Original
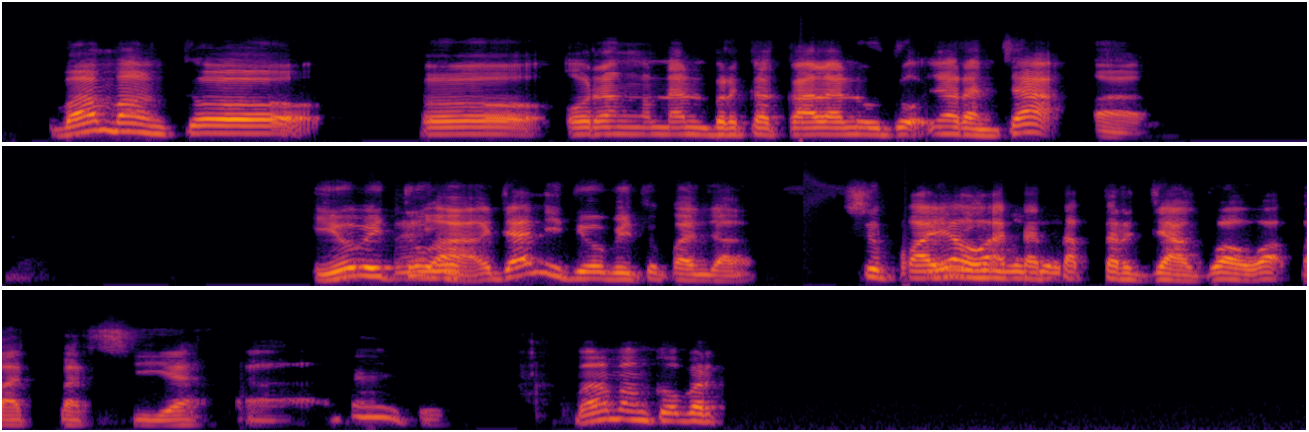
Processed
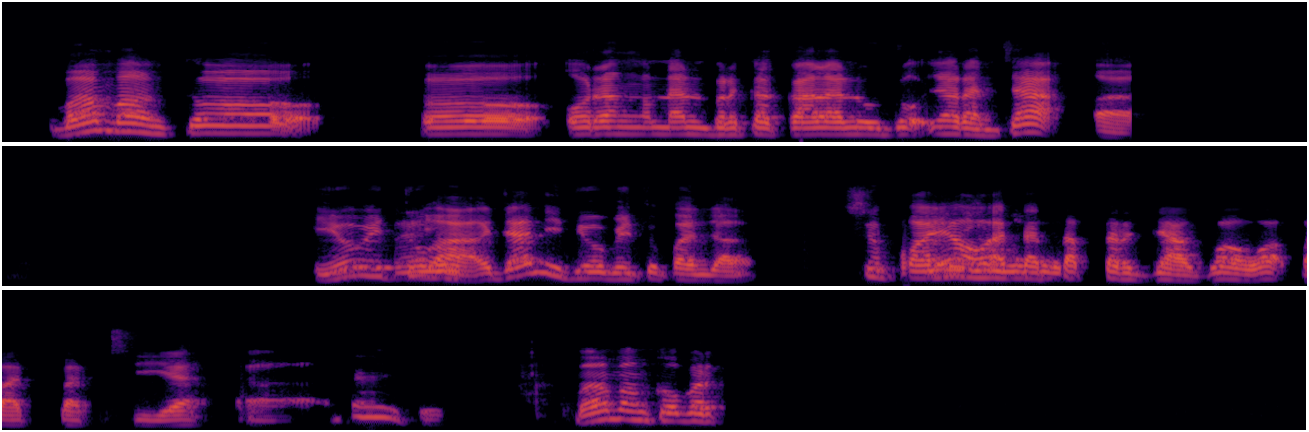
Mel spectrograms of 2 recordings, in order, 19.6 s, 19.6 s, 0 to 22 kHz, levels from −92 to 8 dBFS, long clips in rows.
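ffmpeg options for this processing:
ffmpeg -i in.wav -filter_complex "[0:a]asettb=1/sr,asplit=3[link_01][link_02][link_03];[link_01]atrim=end=11.714[link_04];[link_02]atrim=start=11.71:end=13.6,asetpts=PTS-STARTPTS,afade=type=in:duration=0.004:curve=qsin,afade=type=out:start_time=1.886:duration=0.004:curve=qsin,lowpass=frequency=2200:width=0.5412,lowpass=frequency=2200:width=1.3066[link_05];[link_03]atrim=start=13.596[link_06];[link_04][link_05]acrossfade=duration=0.004:curve1=hsin:curve2=qsin[link_07];[link_07][link_06]acrossfade=duration=0.004:curve1=qsin:curve2=hsin,asplit=2[link_08][link_09];[link_08]atrim=end=5.64,asetpts=PTS-STARTPTS,afade=type=out:start_time=5.636:duration=0.004:curve=hsin[link_10];[link_09]atrim=start=5.64,asetpts=PTS-STARTPTS,afade=type=in:duration=3.58[link_11];[link_10][link_11]concat=n=2:v=0:a=1,highshelf=frequency=5000:gain=-8,afftfilt=real='re*lt(hypot(re,im),0.501)':imag='im*lt(hypot(re,im),0.501)':win_size=1024:overlap=0.75,acrossover=split=270 3000:gain=0.112 1 0.224[link_12][link_13][link_14];[link_12][link_13][link_14]amix=inputs=3:normalize=0,volume=-4.5dB" out.wav

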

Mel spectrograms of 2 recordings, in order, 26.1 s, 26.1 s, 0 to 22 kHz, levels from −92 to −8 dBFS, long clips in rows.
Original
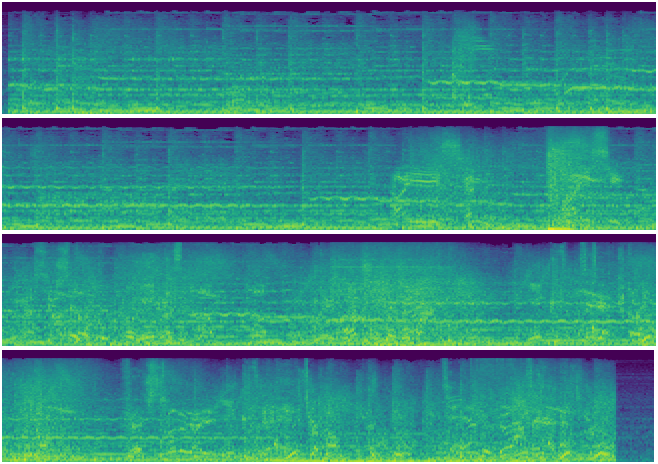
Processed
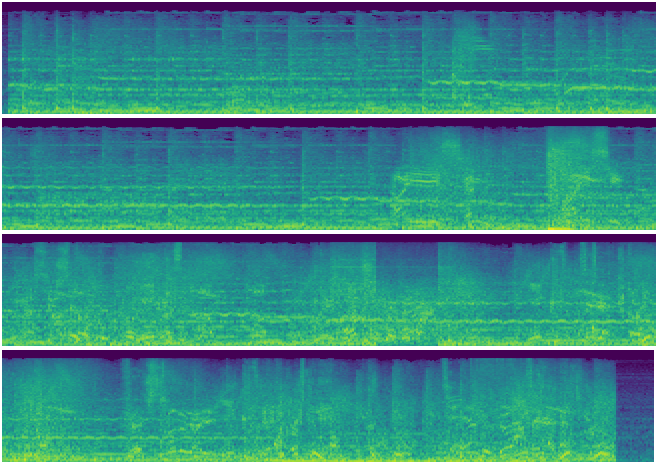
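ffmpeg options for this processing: ffmpeg -i in.wav -filter_complex "[0:a]asettb=1/sr,asplit=3[link_01][link_02][link_03];[link_01]atrim=end=16.824[link_04];[link_02]atrim=start=16.82:end=17.44,asetpts=PTS-STARTPTS,afade=type=in:duration=0.004:curve=qsin,afade=type=out:start_time=0.616:duration=0.004:curve=qsin,acrossover=split=180 2200:gain=0.1 1 0.178[link_05][link_06][link_07];[link_05][link_06][link_07]amix=inputs=3:normalize=0[link_08];[link_03]atrim=start=17.436[link_09];[link_04][link_08]acrossfade=duration=0.004:curve1=hsin:curve2=qsin[link_10];[link_10][link_09]acrossfade=duration=0.004:curve1=qsin:curve2=hsin,asplit=3[link_11][link_12][link_13];[link_11]atrim=end=22.382[link_14];[link_12]atrim=start=22.378:end=22.912,asetpts=PTS-STARTPTS,areverse[link_15];[link_13]atrim=start=22.908[link_16];[link_14][link_15]acrossfade=duration=0.004:curve1=hsin:curve2=hsin[link_17];[link_17][link_16]acrossfade=duration=0.004:curve1=hsin:curve2=hsin" out.wav

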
